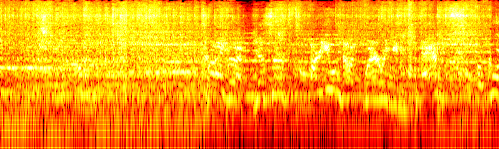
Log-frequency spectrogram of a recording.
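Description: Soundtrack of an animated battle scene: rifle gunfire and a steady low rumble under music, with voices shouting from about halfway in.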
